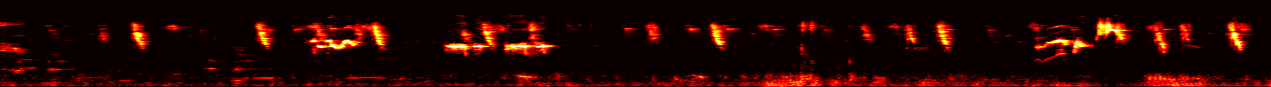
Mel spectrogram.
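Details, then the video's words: Song thrush delivering separate sharp high notes between whistled, fluty phrases that dip and rise, with short quiet gaps and faint low rumbling in the background. "Sonido del Zorzal Comun"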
